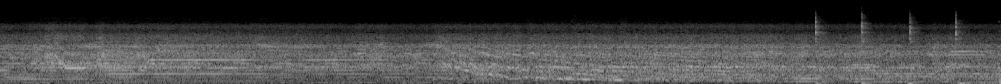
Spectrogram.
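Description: Amplified electric guitar holding sustained ringing notes, with a long slide falling in pitch about halfway through. Near the end come four evenly spaced taps: a drummer's count-in just before the band starts.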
